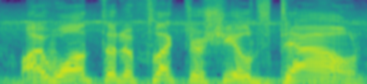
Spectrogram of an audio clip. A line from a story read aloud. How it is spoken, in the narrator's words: Luke shouted back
